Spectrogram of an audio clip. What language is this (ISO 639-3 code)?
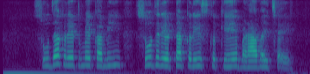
mai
